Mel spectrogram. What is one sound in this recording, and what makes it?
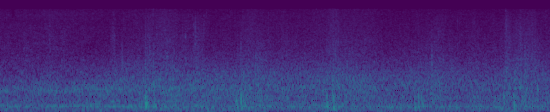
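Footsteps fall lightly on sandy ground.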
